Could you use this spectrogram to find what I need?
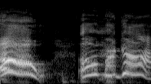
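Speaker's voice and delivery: shrill, very loud, high, long drawn-out scream. Retelling seeing the score change at work: imitating own scream. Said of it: "I screamed at work".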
